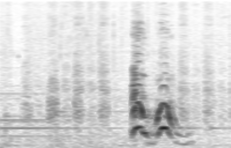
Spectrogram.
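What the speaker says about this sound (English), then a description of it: "I want to pet the dog." Dog panting and barking in the video game Baldur's Gate III: several soft rhythmic pants, then two louder, close yips or barks near the end.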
